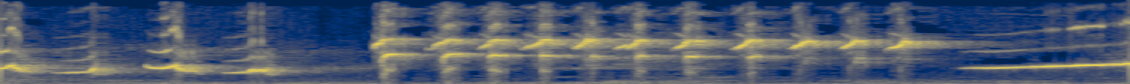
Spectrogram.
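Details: Mimicking orange-headed thrush: a few slurred whistles, then a fast even series of about ten sharp high chips, ending in a long rising whistle. Its repertoire reportedly copies prinias, a cat, cirtu and other birds.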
